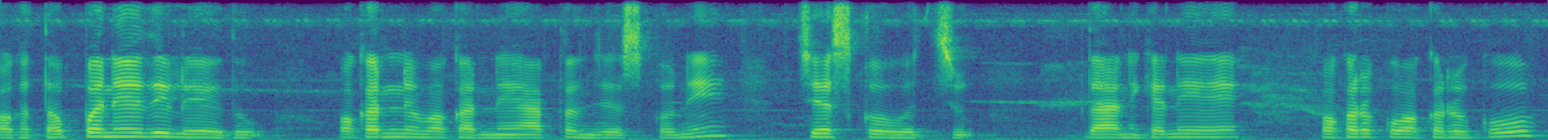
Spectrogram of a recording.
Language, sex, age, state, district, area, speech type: Telugu, female, 60+, Andhra Pradesh, Sri Balaji, urban, spontaneous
